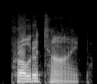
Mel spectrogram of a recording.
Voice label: "prototype", American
